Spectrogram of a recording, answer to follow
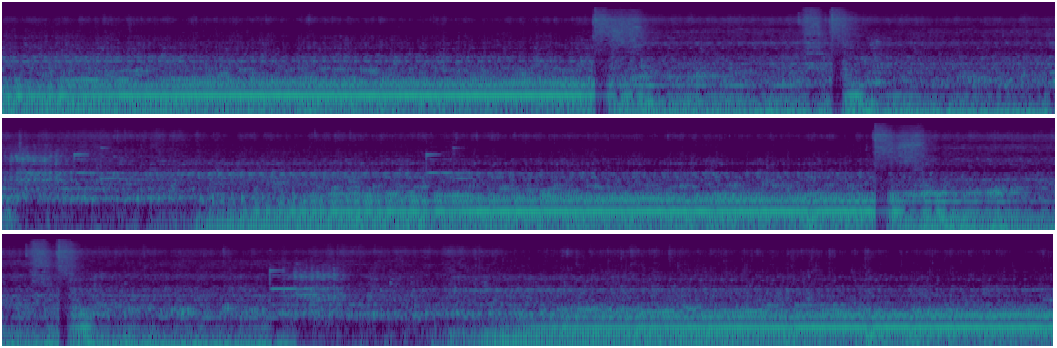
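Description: Egg tray pulp-molding machine running with a steady low motor hum. Twice, two short sharp bursts come about two seconds apart and the low hum then drops out for about two seconds, in a cycle repeating roughly every thirteen seconds, with water running underneath.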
